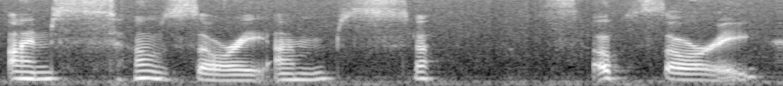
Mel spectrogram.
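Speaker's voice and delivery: slow, low, sheepish apology; retold apology. Apologizing to the stranger in the car, sheepish. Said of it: "I'm apologizing".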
